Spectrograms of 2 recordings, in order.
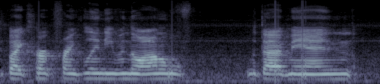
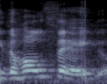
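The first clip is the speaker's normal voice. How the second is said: usual speaking voice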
